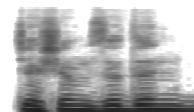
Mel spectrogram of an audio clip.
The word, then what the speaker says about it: چشم زدن: ہے ایک لمحے میں، تو درست تلفظ ہوگا۔ چشم زدن بغیر اضافت کے اس کا استعمال یوں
